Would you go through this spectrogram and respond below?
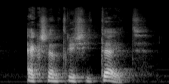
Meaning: eccentricity
- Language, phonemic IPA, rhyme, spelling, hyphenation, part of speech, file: Dutch, /ˌɛk.sɛn.tri.siˈtɛi̯t/, -ɛi̯t, excentriciteit, ex‧cen‧tri‧ci‧teit, noun, Nl-excentriciteit.ogg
